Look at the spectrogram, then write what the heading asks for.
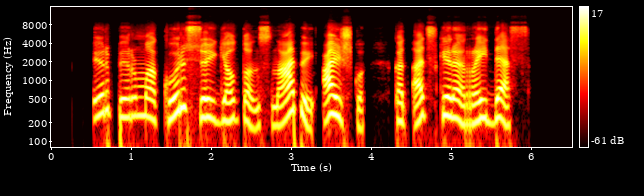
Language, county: Lithuanian, Utena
